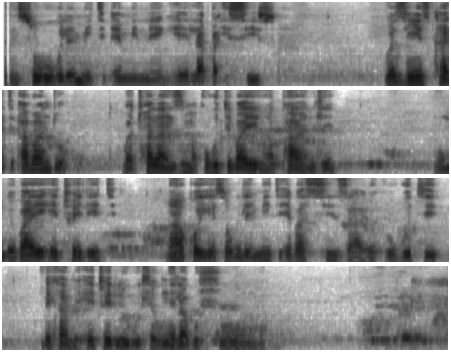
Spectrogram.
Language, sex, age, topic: North Ndebele, female, 36-49, health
